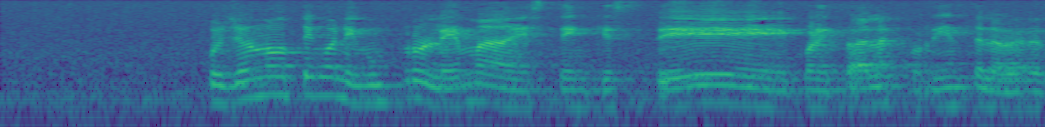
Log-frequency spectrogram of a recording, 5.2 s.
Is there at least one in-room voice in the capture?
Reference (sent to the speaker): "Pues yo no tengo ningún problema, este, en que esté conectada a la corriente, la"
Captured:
No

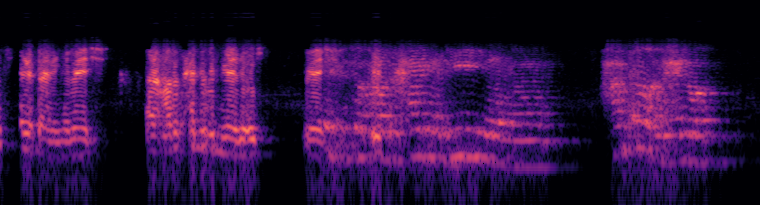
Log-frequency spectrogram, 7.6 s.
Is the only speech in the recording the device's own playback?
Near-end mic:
No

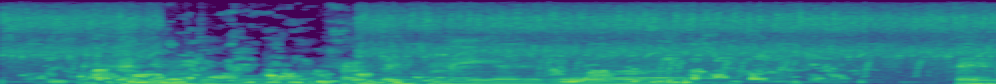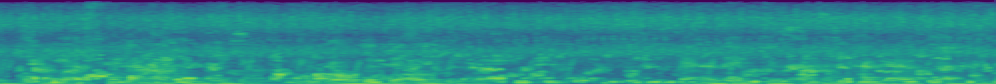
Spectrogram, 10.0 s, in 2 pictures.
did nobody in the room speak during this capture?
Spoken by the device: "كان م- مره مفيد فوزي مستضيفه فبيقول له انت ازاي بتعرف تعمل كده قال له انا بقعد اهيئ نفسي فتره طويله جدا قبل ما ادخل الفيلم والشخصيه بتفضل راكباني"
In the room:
No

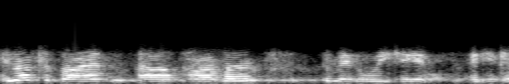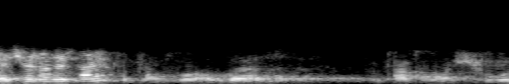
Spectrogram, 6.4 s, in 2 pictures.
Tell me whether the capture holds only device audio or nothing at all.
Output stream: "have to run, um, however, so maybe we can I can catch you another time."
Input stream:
No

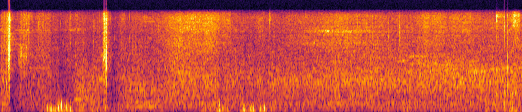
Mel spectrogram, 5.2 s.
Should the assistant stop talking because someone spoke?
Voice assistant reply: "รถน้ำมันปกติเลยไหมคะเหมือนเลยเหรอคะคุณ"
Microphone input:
No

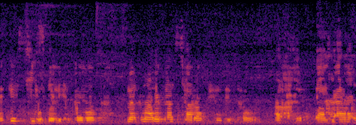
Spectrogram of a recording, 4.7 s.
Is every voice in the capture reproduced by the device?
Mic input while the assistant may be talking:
Yes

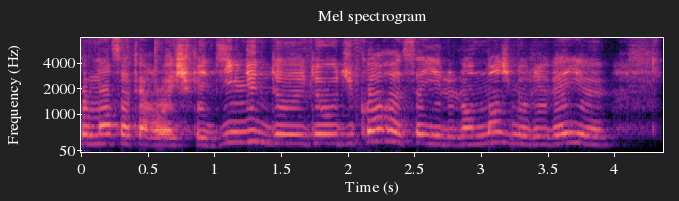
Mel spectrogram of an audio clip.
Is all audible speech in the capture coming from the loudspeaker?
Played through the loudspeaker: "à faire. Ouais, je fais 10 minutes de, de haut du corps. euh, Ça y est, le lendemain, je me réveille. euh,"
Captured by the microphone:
Yes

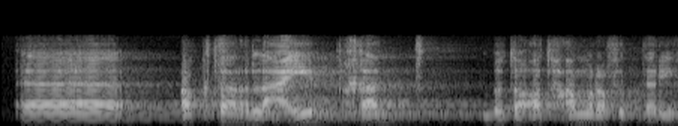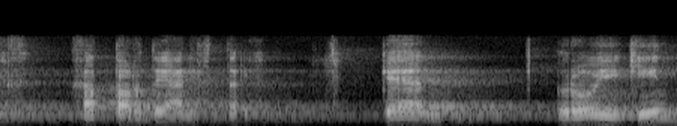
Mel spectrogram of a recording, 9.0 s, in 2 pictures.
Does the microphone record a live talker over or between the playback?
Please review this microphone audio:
No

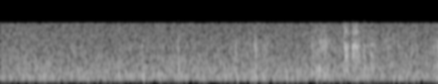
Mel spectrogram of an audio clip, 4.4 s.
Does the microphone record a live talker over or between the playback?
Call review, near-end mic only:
No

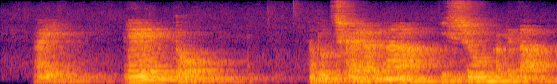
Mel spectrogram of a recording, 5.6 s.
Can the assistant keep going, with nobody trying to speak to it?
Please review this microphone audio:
No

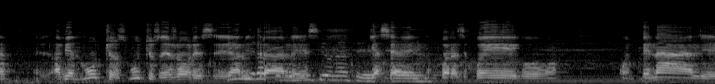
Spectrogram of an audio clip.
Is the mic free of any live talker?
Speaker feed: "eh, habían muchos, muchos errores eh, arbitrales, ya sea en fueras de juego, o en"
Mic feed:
No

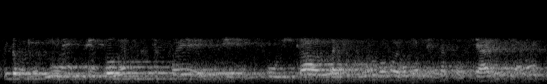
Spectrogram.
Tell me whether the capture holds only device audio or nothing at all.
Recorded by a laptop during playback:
No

